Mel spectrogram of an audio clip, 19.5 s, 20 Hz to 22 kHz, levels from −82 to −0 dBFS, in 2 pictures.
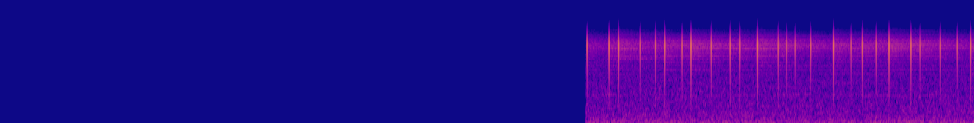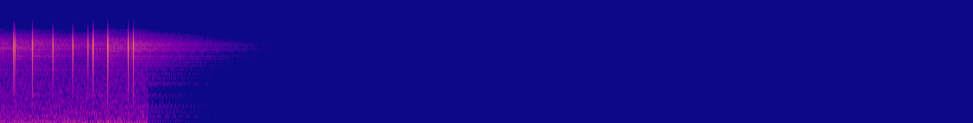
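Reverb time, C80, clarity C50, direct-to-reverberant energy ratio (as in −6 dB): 2.7 s, 11.0 dB, 10.0 dB, 9.0 dB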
